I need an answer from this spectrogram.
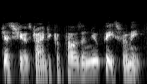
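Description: A deep, gentle doting father. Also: expressive, fast talker, breathy edge. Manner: soothing, patient. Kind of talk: 1940s radio acting. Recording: tinny old radio recording.

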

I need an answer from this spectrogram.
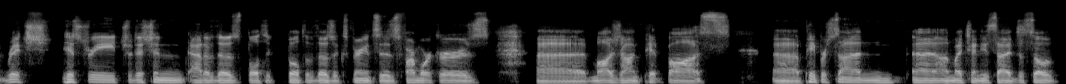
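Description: A Northern Californian pastor in his fifties, appearing as a podcast guest, chats casually in an interview, rambling and cracking jokes at his own expense. His low-pitched voice sounds pushed and bright, and the recording is dry.

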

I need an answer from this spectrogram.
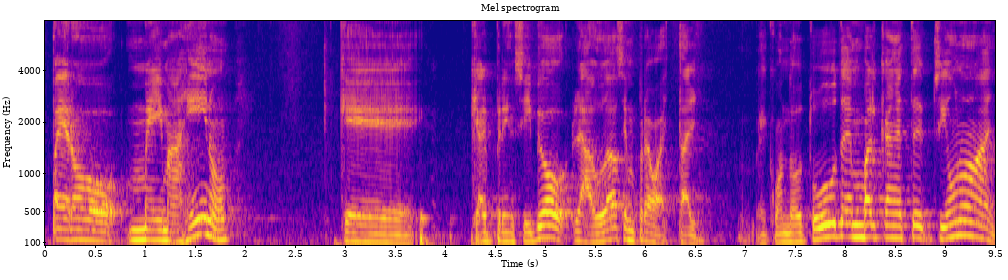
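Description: A man's voice: animated, takes it slowly. A man hosting a podcast, joking and rambling, often restarting his sentences. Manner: joking, rambling, self-interrupting. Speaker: podcast host. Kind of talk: casual chat. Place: podcast studio. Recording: echoey room with faint rumble.

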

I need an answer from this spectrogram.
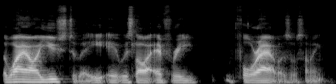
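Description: Rambling man with a low voice. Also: fast talker, a bit bright. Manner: rambling, jokey, reads out chat comments. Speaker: podcast host. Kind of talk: casual live podcast chat.

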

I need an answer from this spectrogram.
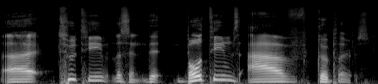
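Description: A man's voice: medium pitch, sing-song, slow pace, no room sound, studio quality. Rambling man telling a sports story. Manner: rambling storyteller, restarts, swears casually. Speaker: podcast co-host. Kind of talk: casual sports chat.

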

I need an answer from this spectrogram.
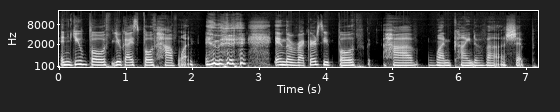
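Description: Speaking slowly in a mid-range voice with fairly even intonation, a young podcast guest casually describes a spiritual channeling. She laughs frequently and drops to a gentle near-whisper, captured in studio quality with no echo.

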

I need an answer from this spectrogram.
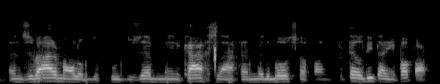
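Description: A man's voice: medium pitch, very fast, background noise. Man from Iran telling his story. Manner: lively storyteller, sprinkles in English phrases. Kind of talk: casual personal storytelling. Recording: dry, dull lo-fi sound.

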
